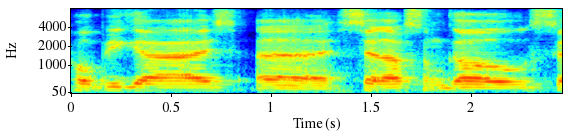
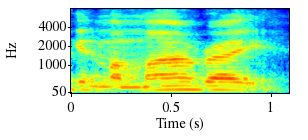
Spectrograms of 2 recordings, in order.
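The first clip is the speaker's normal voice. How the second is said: normal talking voice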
